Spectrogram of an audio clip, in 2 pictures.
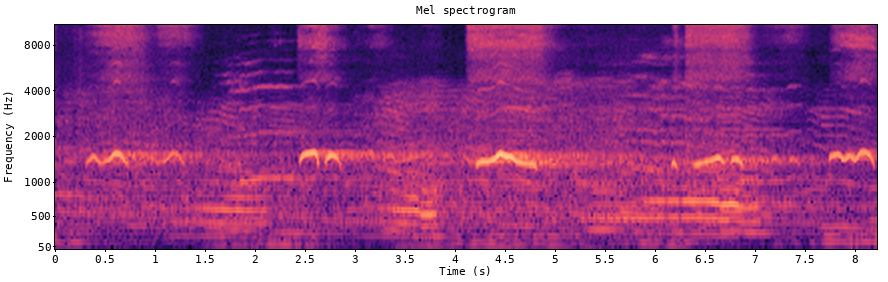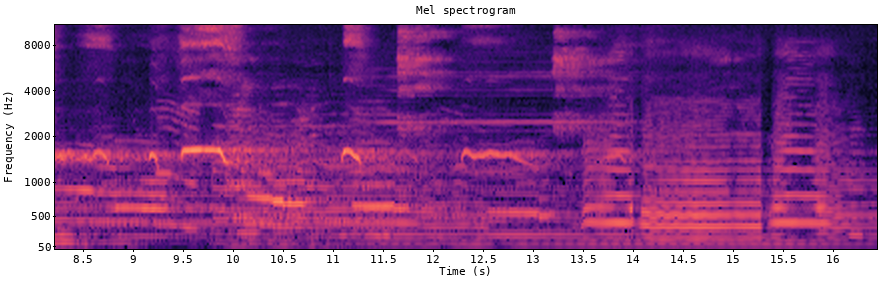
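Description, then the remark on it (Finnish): Many voices wail and moan together in long, wavering, overlapping cries, rising and falling in pitch over a low rumbling backdrop, steady and fairly loud throughout. “Kansa on nähnyt meidät. Se tajuaa, että kuninkaallinen kallon poraaja on tulossa. Siitä tämä parku.”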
